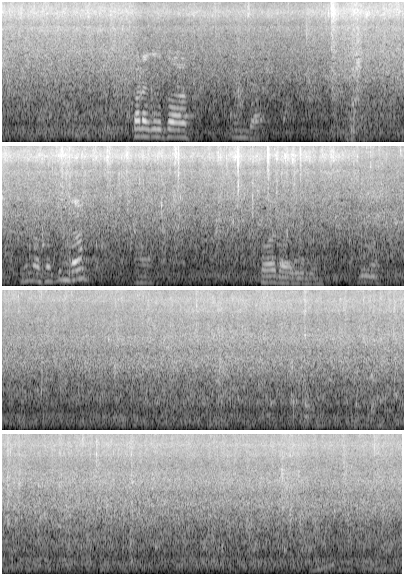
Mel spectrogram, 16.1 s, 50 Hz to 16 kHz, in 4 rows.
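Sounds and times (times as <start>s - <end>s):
water splashing in fish tank: 0.0s - 16.0s.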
